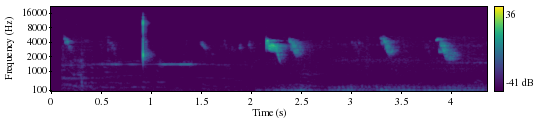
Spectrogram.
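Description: Faint bird chirps: a few short calls, each falling in pitch, with a single sharp click about a second in.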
